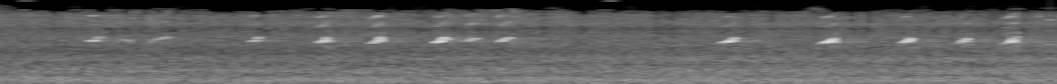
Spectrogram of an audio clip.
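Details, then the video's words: A Brazilian capybara feeding and calling with brief, high-pitched upward chirps, scattered singly and in short strings, growing more regular toward the end against a continuous hissing background. "Som da CAPIVARA. Capivara piando? O pio da capivara brasileira. Capivara comendo e fazendo barulho.."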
